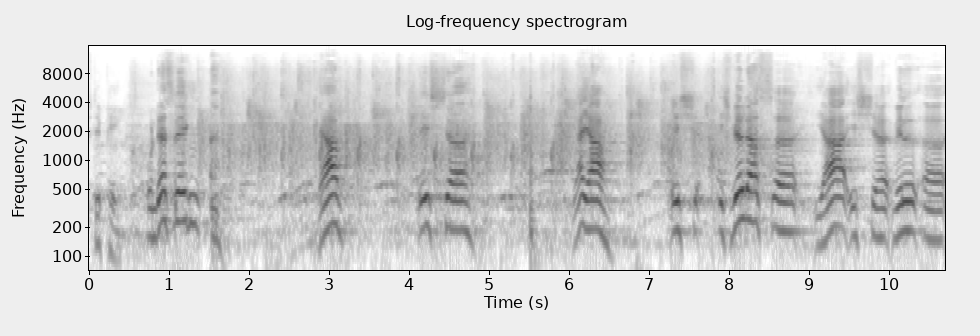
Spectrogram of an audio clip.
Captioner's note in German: Beifall BÜNDNIS 90/DIE GRÜNEN und DIE LINKE - Zurufe Freie Demokraten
